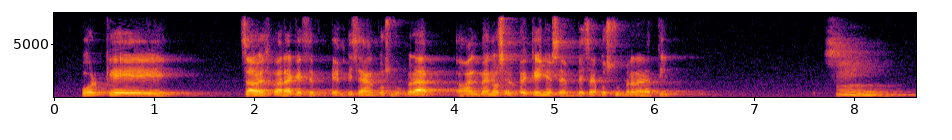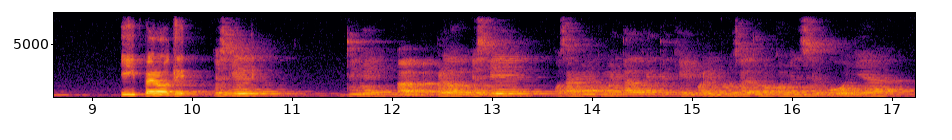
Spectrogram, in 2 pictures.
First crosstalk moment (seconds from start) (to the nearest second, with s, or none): none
